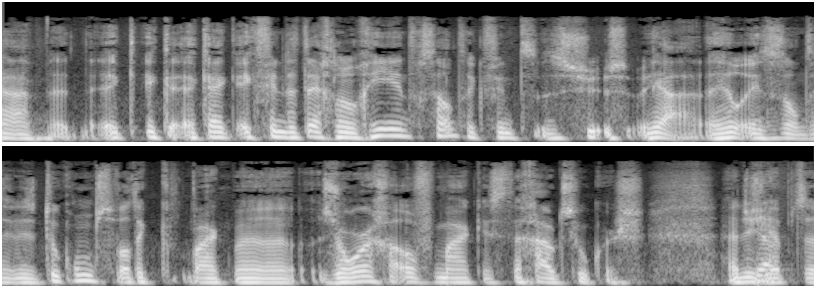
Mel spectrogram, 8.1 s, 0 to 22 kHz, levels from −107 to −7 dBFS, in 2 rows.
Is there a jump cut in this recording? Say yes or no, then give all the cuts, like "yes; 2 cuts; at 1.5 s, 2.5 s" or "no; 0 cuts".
no; 0 cuts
